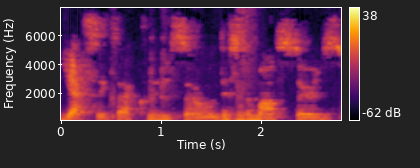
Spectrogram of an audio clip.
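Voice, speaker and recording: A woman speaks very slowly in a Hungarian accent. Noticeable background noise is present. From Hungary. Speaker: museum studies graduate student. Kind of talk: interview.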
